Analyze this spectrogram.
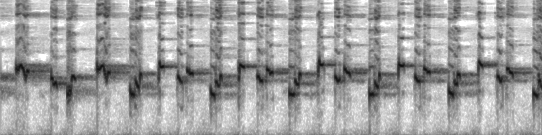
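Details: Male yellow-vented bulbul in long, rapid fighting-style song, used as a lure to prompt other bulbuls to sing: clear whistled notes dropping and rising, repeated in quick regular bursts about every second.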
